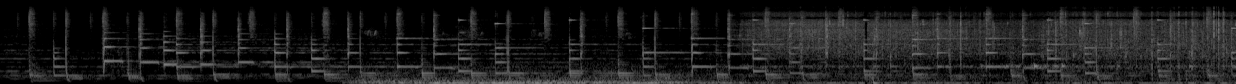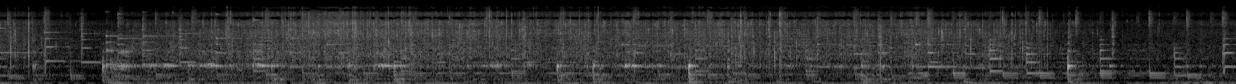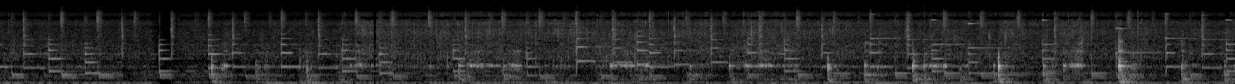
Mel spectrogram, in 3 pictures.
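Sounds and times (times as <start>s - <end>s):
spring onion sizzling in oil: 6.2s - 37.0s
wooden spatula scraping pan: 7.4s - 37.0s.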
